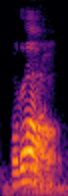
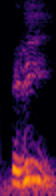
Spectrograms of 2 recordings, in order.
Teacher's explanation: Could be heavy, could be light. Ra with Fatha is heavy. With Kasra is Ri, light. I don't say Ri, I say Ri, smiley, Ri.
